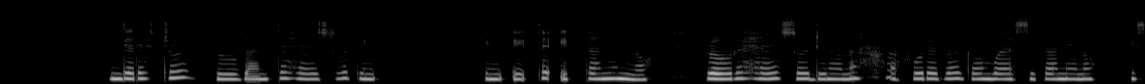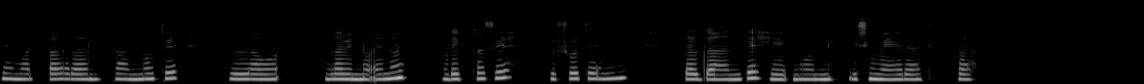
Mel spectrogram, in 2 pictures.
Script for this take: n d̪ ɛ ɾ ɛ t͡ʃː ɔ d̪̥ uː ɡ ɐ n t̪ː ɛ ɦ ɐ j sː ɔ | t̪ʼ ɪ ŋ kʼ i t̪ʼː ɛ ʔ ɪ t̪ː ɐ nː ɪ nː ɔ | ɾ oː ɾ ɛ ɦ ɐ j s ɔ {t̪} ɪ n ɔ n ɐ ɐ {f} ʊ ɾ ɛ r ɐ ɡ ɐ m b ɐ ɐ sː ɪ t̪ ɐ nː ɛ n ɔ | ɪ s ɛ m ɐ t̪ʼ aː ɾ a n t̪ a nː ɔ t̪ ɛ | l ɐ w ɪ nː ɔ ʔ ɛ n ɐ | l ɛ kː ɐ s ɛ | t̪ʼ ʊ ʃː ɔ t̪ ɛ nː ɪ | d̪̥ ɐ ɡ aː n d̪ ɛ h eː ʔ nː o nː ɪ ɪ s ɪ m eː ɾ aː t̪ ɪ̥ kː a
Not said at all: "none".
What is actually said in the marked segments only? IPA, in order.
d̪, f

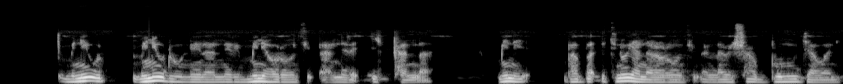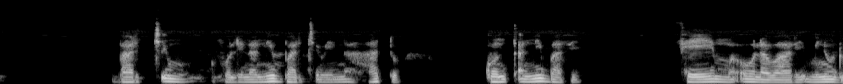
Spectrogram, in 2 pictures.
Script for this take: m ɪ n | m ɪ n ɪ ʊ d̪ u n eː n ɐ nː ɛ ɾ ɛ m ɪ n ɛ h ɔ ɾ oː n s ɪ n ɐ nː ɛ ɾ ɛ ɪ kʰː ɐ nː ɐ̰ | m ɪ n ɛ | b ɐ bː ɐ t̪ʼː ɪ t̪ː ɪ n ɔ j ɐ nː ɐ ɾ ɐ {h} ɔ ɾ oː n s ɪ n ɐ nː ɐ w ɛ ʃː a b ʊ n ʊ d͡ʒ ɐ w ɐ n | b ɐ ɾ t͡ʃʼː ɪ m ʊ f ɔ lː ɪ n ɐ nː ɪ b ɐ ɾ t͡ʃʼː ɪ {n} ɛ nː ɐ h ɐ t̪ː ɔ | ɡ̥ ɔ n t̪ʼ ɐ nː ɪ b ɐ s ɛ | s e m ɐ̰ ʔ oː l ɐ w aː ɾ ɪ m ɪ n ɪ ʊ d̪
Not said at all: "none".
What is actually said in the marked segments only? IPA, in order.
h, m

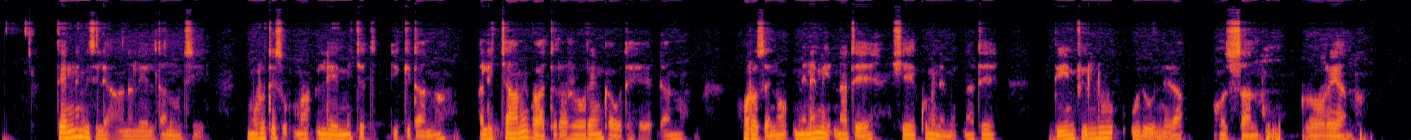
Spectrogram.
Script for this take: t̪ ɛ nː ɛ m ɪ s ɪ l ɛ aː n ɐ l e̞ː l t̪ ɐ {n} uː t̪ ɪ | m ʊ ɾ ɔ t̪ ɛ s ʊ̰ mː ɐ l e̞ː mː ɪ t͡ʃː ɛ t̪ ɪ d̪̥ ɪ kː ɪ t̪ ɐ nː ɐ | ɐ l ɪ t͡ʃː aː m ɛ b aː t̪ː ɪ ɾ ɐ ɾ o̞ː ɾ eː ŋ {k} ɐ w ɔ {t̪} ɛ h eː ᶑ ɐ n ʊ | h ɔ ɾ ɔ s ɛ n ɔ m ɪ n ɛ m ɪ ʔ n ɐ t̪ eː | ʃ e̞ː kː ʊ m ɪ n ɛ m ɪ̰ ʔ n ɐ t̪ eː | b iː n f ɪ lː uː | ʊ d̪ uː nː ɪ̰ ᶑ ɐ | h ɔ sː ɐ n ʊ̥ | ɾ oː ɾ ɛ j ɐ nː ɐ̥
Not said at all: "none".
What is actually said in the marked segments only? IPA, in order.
n, k, t̪

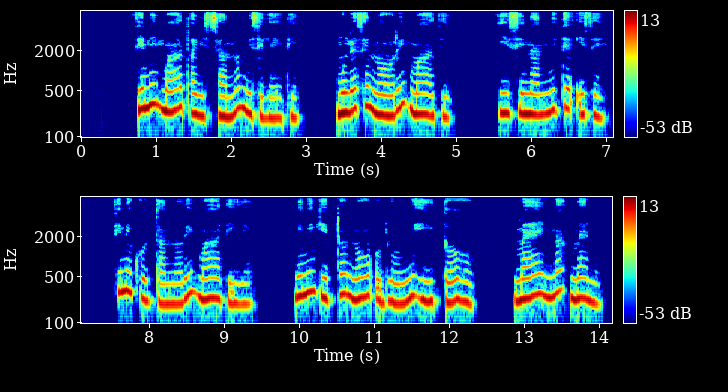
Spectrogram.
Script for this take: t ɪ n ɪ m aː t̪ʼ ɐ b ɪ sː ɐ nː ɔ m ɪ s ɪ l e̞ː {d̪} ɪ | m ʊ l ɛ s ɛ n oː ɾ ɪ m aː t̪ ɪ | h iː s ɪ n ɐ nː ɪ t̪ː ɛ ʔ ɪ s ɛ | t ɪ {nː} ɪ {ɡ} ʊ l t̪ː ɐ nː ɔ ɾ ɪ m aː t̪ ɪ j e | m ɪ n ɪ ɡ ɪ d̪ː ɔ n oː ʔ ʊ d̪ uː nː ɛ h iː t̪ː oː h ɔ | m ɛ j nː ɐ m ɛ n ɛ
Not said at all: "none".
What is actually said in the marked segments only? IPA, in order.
t̪, n, k

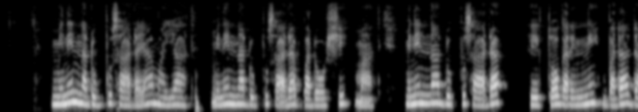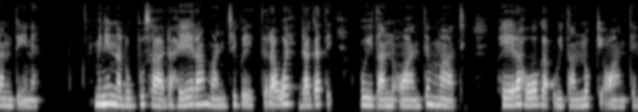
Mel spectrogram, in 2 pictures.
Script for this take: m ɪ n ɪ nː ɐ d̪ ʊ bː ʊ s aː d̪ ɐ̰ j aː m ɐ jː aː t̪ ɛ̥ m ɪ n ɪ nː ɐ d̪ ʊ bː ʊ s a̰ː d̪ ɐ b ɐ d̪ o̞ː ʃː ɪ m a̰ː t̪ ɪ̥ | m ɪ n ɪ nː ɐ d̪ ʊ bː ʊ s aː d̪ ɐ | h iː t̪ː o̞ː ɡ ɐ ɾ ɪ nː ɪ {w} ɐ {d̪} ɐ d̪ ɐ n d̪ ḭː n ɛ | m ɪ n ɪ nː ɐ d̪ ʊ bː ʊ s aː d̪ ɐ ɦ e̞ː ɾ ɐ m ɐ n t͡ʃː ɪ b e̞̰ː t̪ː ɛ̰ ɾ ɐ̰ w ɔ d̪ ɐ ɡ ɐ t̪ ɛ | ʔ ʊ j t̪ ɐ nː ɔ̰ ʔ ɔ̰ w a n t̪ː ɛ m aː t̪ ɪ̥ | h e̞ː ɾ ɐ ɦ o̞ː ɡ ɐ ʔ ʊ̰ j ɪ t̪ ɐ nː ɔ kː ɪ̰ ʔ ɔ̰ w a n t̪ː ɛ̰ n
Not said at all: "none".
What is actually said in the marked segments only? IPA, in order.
b, d̪

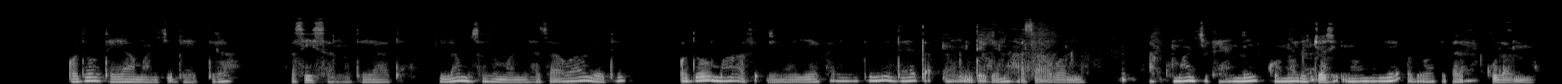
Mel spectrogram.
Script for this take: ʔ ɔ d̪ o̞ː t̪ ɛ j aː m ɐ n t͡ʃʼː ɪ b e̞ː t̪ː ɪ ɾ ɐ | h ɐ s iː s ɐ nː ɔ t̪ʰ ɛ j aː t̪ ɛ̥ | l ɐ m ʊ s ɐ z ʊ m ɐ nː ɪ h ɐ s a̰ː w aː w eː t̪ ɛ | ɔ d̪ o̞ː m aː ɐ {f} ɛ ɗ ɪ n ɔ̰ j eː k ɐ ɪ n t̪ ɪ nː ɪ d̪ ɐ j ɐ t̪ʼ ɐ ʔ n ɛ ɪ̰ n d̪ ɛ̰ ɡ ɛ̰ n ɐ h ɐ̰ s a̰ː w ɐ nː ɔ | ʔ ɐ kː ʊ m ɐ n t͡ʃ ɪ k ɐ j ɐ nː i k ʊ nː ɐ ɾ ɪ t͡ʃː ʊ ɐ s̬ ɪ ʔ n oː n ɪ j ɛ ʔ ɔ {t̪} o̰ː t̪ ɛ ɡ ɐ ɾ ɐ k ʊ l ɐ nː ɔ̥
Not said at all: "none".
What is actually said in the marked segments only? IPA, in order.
f, d̪

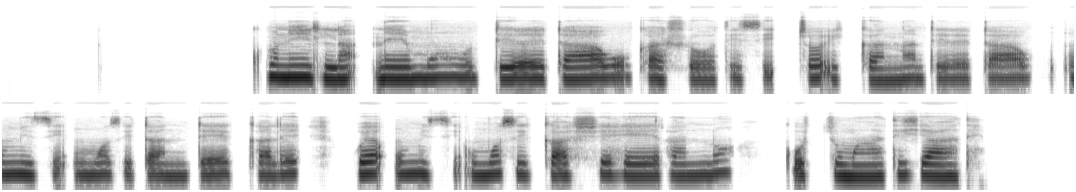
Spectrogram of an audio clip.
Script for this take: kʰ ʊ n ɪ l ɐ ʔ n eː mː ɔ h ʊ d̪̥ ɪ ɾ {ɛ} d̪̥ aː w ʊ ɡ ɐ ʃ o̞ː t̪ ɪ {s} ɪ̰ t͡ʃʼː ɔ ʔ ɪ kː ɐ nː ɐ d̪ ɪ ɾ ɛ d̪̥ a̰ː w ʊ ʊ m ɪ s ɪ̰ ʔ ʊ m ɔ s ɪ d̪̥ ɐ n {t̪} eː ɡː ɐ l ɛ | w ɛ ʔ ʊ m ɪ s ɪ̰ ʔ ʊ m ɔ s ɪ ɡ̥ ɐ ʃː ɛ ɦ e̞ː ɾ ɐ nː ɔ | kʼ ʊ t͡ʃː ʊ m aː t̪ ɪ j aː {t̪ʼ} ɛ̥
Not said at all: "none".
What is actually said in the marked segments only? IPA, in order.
ɛ, s, d̪, t̪

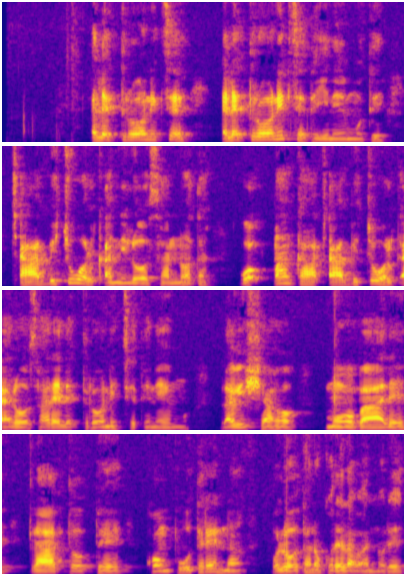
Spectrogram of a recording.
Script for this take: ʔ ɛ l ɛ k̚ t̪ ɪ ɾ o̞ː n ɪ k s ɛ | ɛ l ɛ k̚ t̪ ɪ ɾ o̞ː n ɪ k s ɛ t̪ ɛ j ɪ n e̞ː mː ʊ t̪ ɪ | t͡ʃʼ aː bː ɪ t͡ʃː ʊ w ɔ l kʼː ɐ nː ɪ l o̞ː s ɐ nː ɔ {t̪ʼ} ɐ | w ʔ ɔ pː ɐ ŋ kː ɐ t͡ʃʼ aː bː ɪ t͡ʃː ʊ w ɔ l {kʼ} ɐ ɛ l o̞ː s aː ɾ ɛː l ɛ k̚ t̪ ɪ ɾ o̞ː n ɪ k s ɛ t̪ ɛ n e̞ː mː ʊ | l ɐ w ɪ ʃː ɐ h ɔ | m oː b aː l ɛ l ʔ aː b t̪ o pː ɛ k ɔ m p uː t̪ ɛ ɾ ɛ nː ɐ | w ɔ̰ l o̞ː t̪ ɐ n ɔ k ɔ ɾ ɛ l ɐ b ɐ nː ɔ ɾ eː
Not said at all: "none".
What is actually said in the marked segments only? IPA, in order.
t̪, kʼ

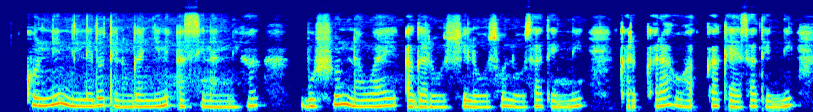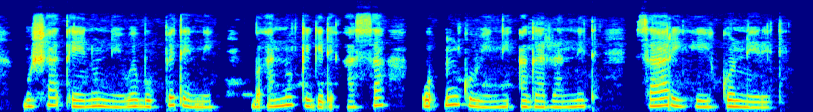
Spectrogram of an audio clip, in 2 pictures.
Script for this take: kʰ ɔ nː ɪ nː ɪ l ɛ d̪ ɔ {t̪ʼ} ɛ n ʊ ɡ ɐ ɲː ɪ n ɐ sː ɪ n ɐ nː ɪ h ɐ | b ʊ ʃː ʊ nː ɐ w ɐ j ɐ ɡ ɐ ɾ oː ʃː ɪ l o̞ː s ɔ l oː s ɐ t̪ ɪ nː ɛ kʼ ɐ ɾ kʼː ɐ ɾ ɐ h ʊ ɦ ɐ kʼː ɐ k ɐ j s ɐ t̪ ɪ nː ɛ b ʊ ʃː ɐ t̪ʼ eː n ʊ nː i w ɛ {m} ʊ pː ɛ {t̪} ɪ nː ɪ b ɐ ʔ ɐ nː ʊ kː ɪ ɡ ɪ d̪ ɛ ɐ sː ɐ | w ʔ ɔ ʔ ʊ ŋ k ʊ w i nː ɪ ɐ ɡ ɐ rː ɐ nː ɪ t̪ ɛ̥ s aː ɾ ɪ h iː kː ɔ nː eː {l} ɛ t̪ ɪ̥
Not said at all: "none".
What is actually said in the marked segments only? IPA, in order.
t̪, b, t̪, ɾ

